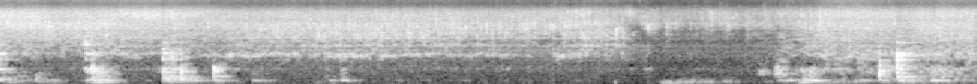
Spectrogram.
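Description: Freshly added tomatoes sizzling in hot oil with fried onions and ginger-garlic paste in an aluminium pot, stirred with a wooden spoon. The steady hissing sizzle eases briefly about two-thirds of the way through.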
